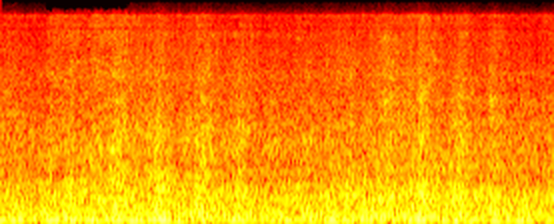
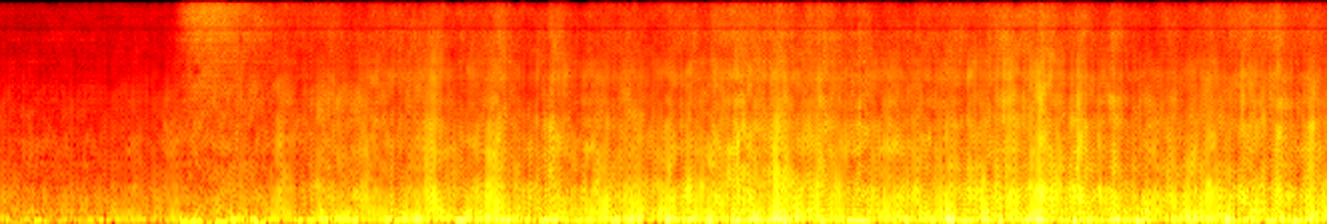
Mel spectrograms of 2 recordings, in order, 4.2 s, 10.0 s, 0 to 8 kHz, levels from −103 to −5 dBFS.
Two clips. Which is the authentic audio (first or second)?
first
